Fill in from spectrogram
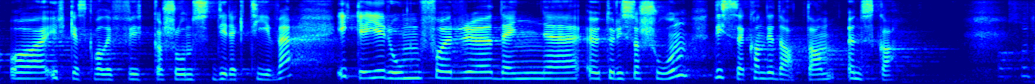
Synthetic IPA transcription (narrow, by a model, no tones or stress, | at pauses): ɔʏɾkəskʰʋɑlɪfɪkɑʂuːnsd̪ɪɾɛkt̪ʰiːʋəɪkːəjiːɾʊmfɔɾd̪ɛɲʔɑʉt̪ʊɾɪsɑʂuːnn̩d̪ɪsːəkʰɑnd̪ɪd̪ɑ̰ːt̪ɑnʔœnskɑ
